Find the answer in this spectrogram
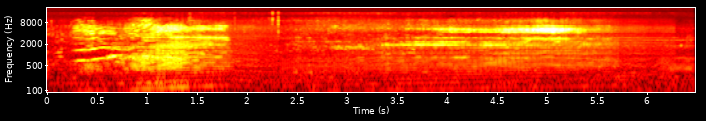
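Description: Engine of a low-flying microlight trike droning overhead, loudest about a second in, then holding steady with its pitch sinking slightly as it passes.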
